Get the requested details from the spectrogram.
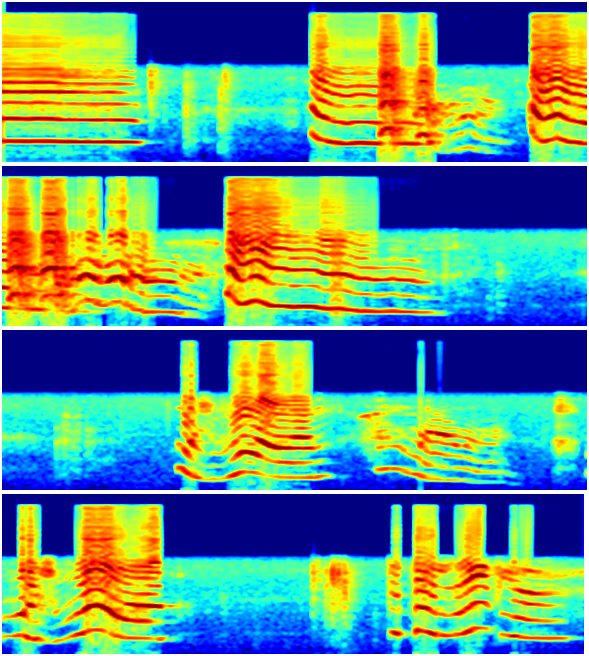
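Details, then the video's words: A male Weimaraner with bad separation anxiety howls in drawn-out, wavering bursts that rise and fall, with whiny yips between. "Weimaraner howl"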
